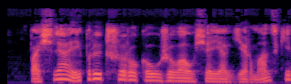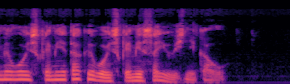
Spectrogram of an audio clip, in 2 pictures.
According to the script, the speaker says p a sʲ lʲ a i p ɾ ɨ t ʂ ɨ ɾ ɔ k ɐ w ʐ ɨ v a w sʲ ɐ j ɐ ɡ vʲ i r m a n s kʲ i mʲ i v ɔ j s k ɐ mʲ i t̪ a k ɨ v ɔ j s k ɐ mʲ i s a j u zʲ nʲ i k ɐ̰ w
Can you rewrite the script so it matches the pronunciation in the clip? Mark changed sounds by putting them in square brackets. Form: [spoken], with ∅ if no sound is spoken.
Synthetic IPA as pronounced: p a sʲ lʲ a i p ɾ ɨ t ʂ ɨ ɾ ɔ k ɐ w ʐ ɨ v a w sʲ ɐ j ɐ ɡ [ɣʲ] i r m a n s kʲ i mʲ i v ɔ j s k ɐ mʲ i t̪ a k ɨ v ɔ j s k ɐ mʲ i s a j u zʲ nʲ i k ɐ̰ w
